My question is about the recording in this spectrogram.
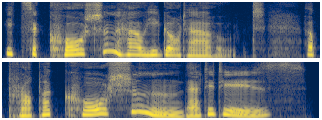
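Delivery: slow, high, crooning witch; puzzled witch. A narrator's reading. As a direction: muse aloud as a suspicious old witch. Voices Madam Mim.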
